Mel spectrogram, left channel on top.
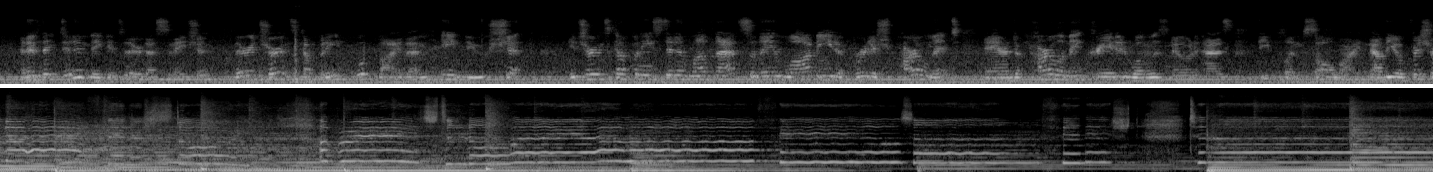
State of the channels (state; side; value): different; both; correlation -0.01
